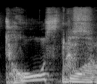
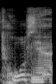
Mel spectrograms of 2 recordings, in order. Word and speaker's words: Troisdorf: Ich weiß nicht warum, aber man spricht es Troisdorf. – Ach so, ja. – Ich weiß, es schreibt sich OI, aber warum auch immer spricht man es Troisdorf.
